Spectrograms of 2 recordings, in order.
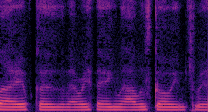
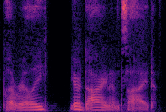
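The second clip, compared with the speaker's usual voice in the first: soft, hushed whisper, much softer; whispered aside; 4 semitones lower, 10 dB quieter than usual. Acted. Confessing to viewers that she's dying inside, whispered. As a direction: let the truth slip out in a whisper. Dramatic aside after pretending happy.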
